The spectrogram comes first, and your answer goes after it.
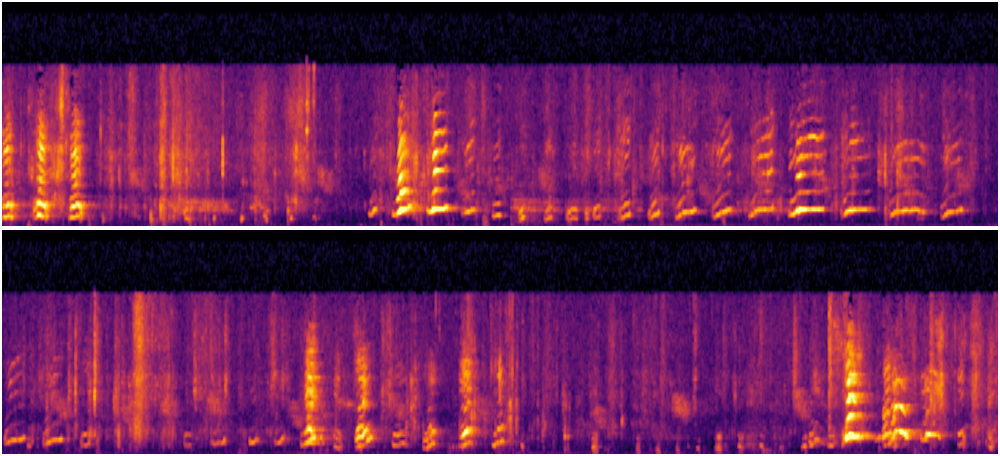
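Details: Young Siberian Huskies whimpering in a room, soft repeated squeaky whines with louder bursts now and then, several overlapping voices over a low background hum.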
